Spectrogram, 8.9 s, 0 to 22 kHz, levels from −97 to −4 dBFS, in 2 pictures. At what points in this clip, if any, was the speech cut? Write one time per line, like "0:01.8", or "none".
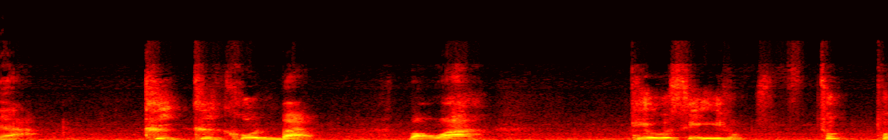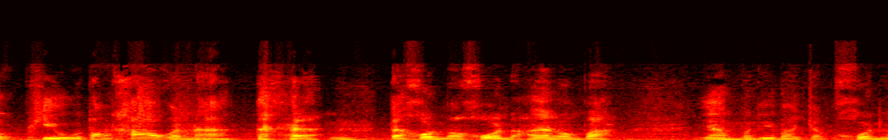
none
